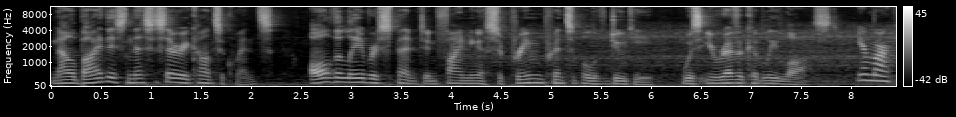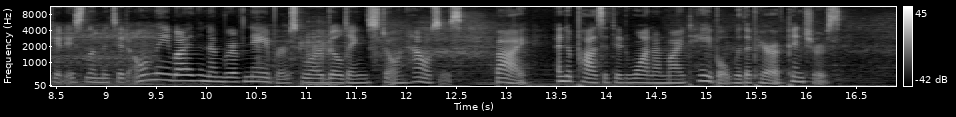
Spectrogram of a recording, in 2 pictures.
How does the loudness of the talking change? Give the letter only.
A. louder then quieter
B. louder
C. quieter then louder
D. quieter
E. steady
E.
